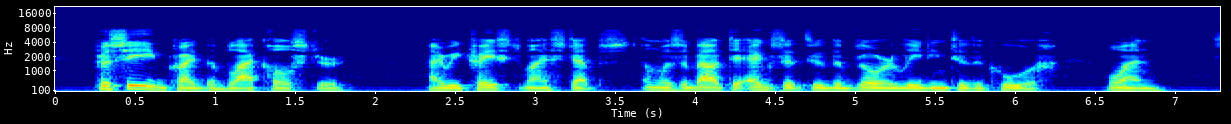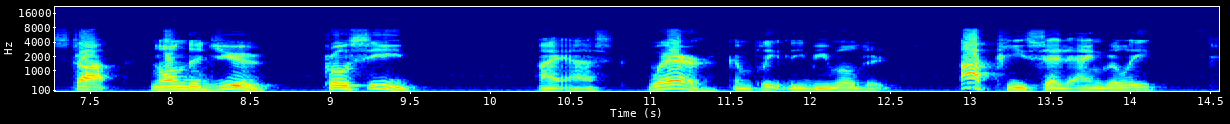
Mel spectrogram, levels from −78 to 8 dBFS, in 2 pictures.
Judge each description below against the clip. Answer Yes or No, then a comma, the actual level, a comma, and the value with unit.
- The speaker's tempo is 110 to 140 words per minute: No, average, 150 wpm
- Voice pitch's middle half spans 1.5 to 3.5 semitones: Yes, average, 2.7 semitones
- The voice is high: No, low, 105 Hz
